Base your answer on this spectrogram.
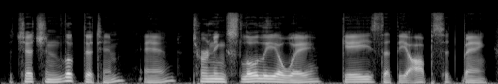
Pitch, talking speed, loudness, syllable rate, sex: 115 Hz, 170 wpm, -19 LUFS, 5.0 syllables/s, male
